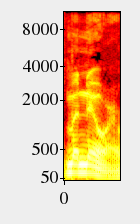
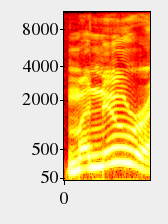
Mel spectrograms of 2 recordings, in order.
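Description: First: The word has its ordinary English pronunciation. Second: The word has a changed, fancier-sounding pronunciation. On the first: The product name is really just the everyday word. "it's manure" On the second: The product name is dressed up to sound classy. "he's pronouncing it manure"

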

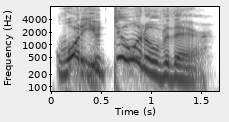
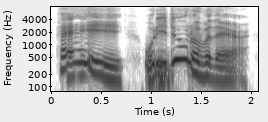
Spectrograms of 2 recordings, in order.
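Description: First: It is said bluntly, in a New York way. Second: It is said in a friendlier, Midwest way.

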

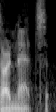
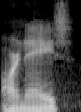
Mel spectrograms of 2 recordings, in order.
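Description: First: The name is said with an American ending. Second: The name is said with a foreign, French-like ending. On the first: The speaker treats the brand as American. The speaker calls it right. "It's Arnett's in America" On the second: The speaker thinks the brand is foreign. The speaker calls it wrong. "would call them Arnays, because they thought it was like foreign"

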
